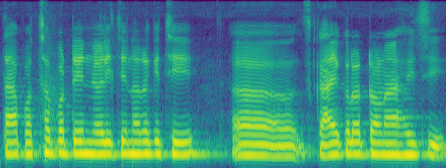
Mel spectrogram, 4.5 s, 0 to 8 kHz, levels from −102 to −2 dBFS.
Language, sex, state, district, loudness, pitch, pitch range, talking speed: Odia, male, Odisha, Nuapada, -11 LUFS, 165 Hz, 160-170 Hz, 160 wpm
